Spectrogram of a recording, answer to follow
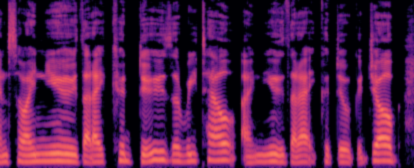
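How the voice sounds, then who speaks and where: Spoken with a Spanish accent and fairly even intonation, the voice sounds dry and close with no echo in a very clean recording with a silent background. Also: woman. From Spain. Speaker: sales coach. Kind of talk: podcast interview.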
